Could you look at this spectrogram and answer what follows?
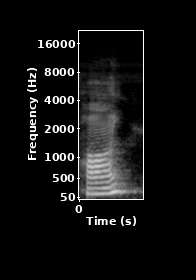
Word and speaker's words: high: high احنا قلنا ال G H لا تنطق.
